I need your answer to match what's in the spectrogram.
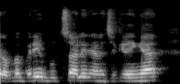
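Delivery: ordinary talk, nothing marked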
